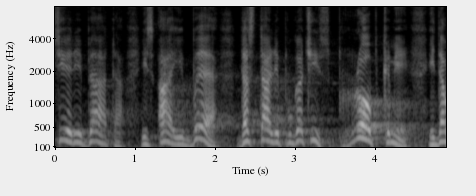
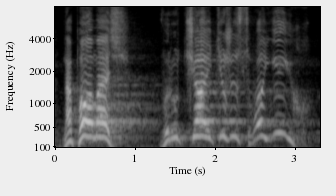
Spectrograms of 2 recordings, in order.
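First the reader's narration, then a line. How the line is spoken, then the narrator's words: Shouting. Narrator (Russian): крикнул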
